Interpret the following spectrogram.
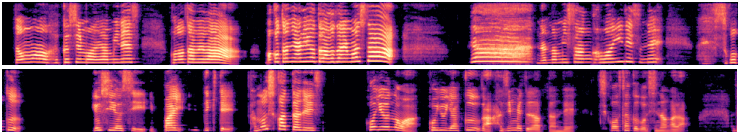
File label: free talk; ASMR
